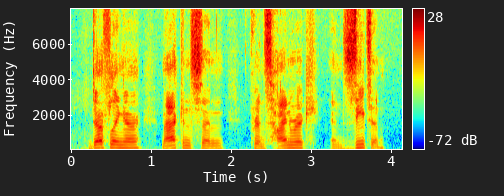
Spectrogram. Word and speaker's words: Zieten: Not Zeiten, Zieten. That's how they pronounce it. Yes, because basically the trick in German is that if the E follows the I, it's E. If the I follows the E, it's I in the pronunciation.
